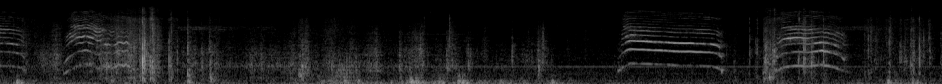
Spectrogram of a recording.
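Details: Foster-care rescue kitten resisting being cuddled: a short meow early on, then after several seconds of rustling, two long, strained meows close together, each arching up and sliding down.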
